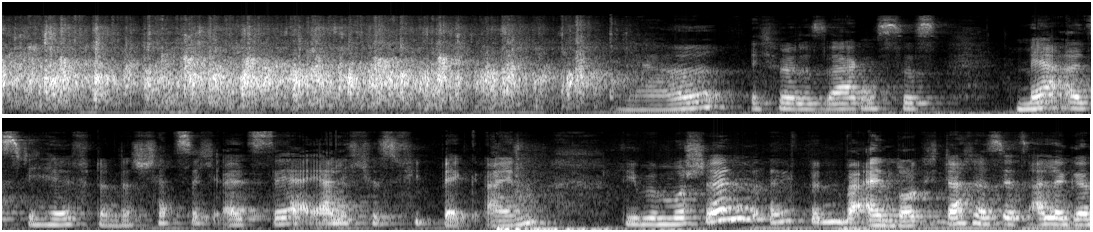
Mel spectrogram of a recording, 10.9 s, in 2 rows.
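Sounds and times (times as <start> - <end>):
crowd clapping: 0.0 - 3.2
speech: 3.7 - 10.8.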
